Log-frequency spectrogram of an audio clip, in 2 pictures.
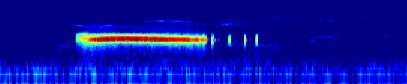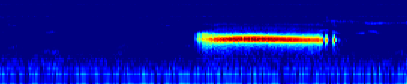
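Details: Zebra dove calling as a lure: two long, loud, buzzy rolling coos about three seconds apart, the first trailing into three quick short notes.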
